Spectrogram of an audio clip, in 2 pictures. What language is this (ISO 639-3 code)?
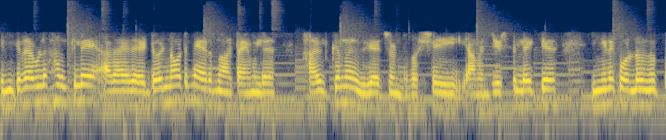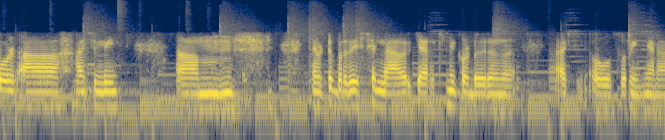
mal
